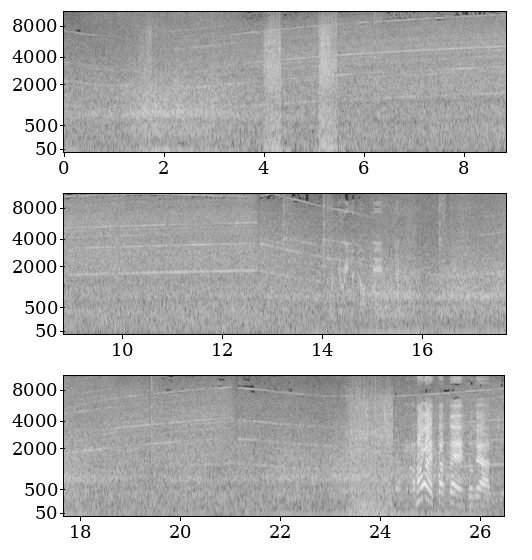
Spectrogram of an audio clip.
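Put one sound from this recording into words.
A racing car engine revs up and down through the gears.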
